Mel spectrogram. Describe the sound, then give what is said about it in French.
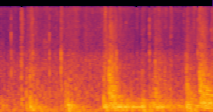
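Footsteps going down stairs: a run of heavy, uneven thuds and scuffs, fairly loud, with a few sharper knocks and no voices over them. “Donc là, on descend des escaliers.”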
